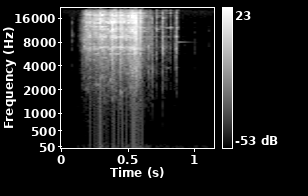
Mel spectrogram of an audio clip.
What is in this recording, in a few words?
metal keys handling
